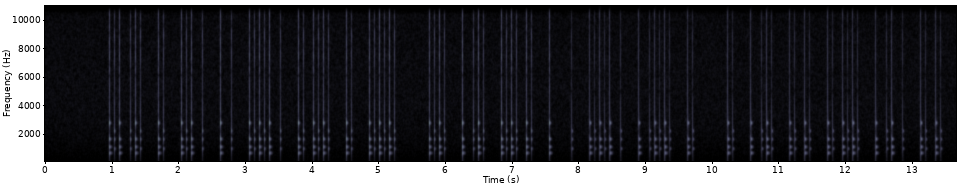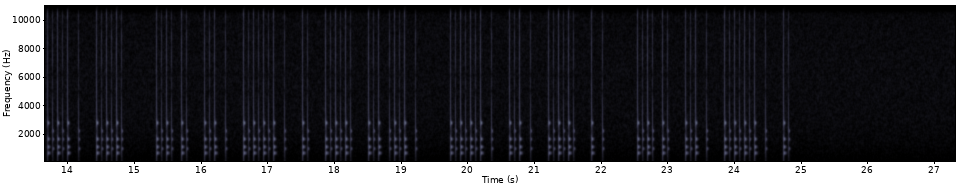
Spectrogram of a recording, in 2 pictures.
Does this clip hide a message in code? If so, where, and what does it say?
Yes: Morse code (American railroad code) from 0.9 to 24.9 s, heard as a telegraph sounder, machine-sent. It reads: FEATURES INCLUDE ENORMOUS CAVES, VAST CAVE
